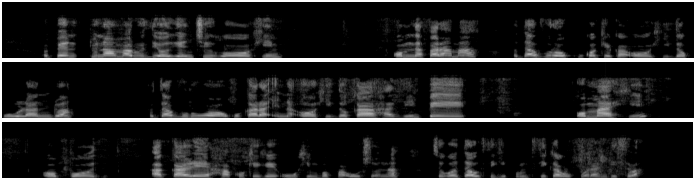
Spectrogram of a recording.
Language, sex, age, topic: Oshiwambo, female, 18-24, agriculture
